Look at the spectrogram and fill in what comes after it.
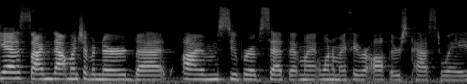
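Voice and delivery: ordinary talk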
